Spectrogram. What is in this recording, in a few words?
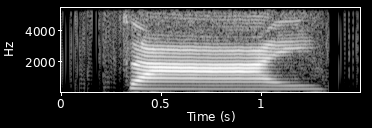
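"zaai3", Cantonese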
